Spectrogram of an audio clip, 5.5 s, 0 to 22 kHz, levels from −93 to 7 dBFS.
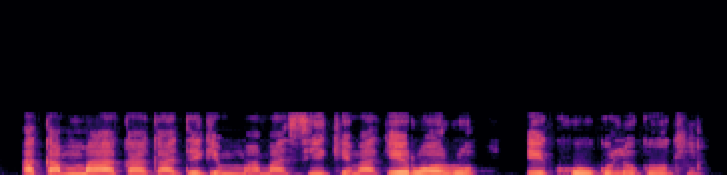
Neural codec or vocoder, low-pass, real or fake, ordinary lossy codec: codec, 16 kHz, 16 kbps, FunCodec, trained on LibriTTS, 50 frames a second; none; fake; none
